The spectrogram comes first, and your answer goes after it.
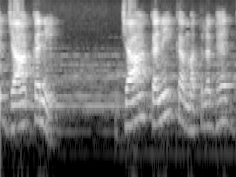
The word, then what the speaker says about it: جاں کنی: ہے بکھیرنا یا چھڑکنا۔ اس لفظ کا تلفظ ہے جاں کنی۔ جاں کنی کا مطلب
